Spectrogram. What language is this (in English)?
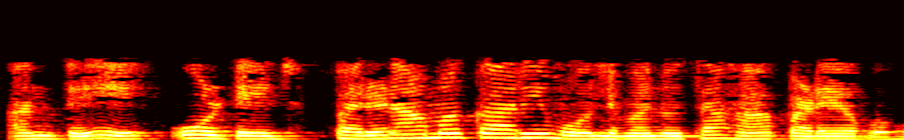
Kannada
